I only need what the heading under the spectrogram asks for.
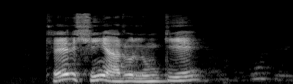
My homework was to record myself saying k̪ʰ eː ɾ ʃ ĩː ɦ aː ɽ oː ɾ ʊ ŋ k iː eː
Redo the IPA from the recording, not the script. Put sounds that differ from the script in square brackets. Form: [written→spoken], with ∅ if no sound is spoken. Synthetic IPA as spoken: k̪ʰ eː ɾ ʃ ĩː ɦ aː [ɽ→ɾ] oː [ɾ→l] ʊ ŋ k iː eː

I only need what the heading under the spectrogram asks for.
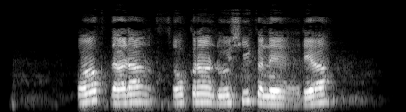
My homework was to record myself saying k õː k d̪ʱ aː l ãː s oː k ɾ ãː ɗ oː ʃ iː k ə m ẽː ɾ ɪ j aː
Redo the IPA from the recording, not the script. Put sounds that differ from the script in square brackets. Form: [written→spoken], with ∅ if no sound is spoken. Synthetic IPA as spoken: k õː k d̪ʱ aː [l→ɽ] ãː s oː k ɾ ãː ɗ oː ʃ iː k ə [m→n] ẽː ɾ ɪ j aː

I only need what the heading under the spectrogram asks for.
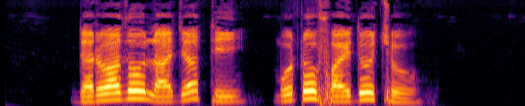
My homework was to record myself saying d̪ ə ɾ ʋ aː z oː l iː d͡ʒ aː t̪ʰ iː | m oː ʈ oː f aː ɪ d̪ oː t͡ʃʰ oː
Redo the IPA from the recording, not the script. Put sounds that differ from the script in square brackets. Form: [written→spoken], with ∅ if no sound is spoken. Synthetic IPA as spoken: d̪ ə ɾ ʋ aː z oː l [iː→aː] d͡ʒ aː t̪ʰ iː | m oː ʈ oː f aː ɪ d̪ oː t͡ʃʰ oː

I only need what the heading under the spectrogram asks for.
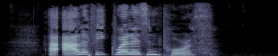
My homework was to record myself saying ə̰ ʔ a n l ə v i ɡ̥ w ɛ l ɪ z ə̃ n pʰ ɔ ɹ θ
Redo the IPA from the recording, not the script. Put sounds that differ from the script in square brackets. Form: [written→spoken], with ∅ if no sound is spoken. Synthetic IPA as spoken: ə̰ ʔ a [n→∅] l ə v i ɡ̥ w ɛ l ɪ z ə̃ n pʰ ɔ ɹ θ

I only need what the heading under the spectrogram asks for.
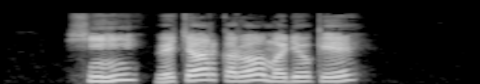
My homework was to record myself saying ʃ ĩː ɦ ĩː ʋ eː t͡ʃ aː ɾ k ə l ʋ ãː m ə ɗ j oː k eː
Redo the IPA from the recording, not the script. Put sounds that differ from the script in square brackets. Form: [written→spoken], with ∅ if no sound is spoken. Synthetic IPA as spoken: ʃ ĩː ɦ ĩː ʋ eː t͡ʃ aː ɾ k ə [l→ɾ] ʋ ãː m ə ɗ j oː k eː

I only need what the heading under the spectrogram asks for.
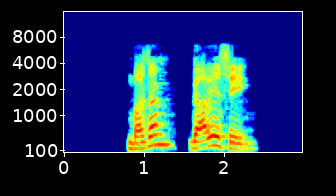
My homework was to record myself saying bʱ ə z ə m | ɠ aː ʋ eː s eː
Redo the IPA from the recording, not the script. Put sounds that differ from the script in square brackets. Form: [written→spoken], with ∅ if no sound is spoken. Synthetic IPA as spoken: bʱ ə z ə [m→n] | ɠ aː ʋ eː s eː

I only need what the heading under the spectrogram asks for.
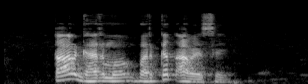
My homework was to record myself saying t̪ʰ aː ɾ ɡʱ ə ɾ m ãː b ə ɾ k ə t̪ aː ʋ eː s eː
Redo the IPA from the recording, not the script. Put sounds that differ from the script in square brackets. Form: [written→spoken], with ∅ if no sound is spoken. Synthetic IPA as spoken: [t̪ʰ→t̪] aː ɾ ɡʱ ə ɾ m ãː b ə ɾ k ə t̪ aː ʋ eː s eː

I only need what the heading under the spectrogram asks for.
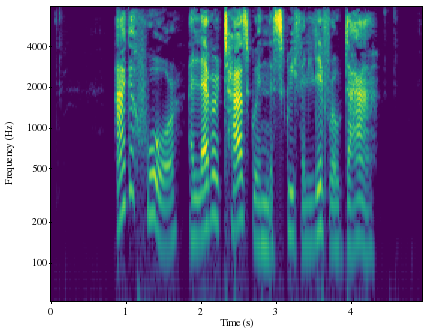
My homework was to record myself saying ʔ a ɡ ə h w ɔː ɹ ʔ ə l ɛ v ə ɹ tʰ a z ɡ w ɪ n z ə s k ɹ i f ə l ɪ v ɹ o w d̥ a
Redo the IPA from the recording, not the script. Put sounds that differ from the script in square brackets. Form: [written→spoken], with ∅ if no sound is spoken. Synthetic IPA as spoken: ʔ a ɡ ə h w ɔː ɹ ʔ ə l ɛ v ə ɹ tʰ a z ɡ w ɪ n [z→ð] ə s k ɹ i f ə l ɪ v ɹ o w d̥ a

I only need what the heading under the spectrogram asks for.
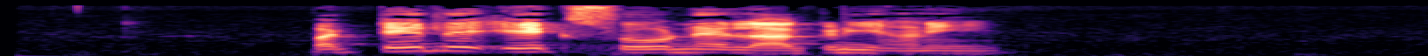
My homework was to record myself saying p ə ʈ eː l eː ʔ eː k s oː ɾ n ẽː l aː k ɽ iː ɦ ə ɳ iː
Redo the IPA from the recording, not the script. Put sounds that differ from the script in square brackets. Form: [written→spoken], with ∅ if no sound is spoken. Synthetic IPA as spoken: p ə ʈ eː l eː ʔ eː k s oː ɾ n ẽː l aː k ɽ iː ɦ ə ɳ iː

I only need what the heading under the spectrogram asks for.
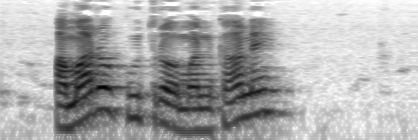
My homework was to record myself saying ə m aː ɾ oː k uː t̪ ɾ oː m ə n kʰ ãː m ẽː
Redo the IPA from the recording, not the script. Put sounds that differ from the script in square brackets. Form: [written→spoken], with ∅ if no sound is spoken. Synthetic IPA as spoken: ə m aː ɾ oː k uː t̪ ɾ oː m ə n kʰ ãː [m→n] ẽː

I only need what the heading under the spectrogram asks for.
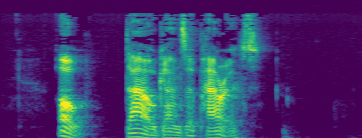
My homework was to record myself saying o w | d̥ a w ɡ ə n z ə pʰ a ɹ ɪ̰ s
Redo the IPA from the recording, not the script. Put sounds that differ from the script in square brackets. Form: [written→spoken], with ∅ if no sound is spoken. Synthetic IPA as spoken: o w | d̥ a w ɡ [ə→a] n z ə pʰ a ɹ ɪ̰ s

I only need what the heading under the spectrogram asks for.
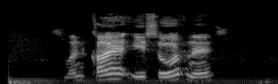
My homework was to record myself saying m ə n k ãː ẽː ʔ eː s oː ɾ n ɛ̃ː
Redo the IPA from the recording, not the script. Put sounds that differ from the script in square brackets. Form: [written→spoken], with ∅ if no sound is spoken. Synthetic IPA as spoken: m ə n [k→kʰ] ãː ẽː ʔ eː s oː ɾ n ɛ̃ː

